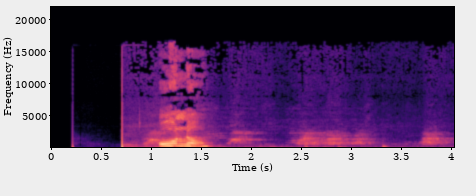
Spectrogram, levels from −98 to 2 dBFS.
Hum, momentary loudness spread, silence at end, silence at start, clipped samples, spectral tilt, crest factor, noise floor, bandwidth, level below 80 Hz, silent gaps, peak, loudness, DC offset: none; 26 LU; 0.15 s; 0.95 s; under 0.1%; -4.5 dB/octave; 20 dB; -46 dBFS; 16.5 kHz; -50 dBFS; none; 0 dBFS; -17 LUFS; under 0.1%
